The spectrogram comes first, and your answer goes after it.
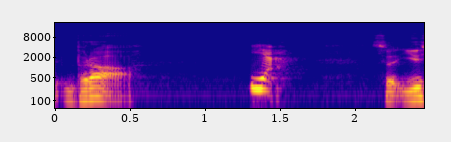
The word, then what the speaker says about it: bra: So this is a shorter sound, so "vacker" as opposed to "bra".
